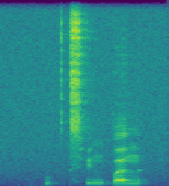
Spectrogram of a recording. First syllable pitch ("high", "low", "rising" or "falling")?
rising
